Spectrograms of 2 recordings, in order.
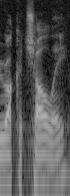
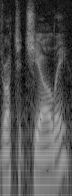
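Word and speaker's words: Rocchiccioli: That's how you say it. Rockoli. Yeah, we wanted him to go with Roachioli. Yeah. On the podcast, but no. Rockoli. No, it's Rockoli.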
